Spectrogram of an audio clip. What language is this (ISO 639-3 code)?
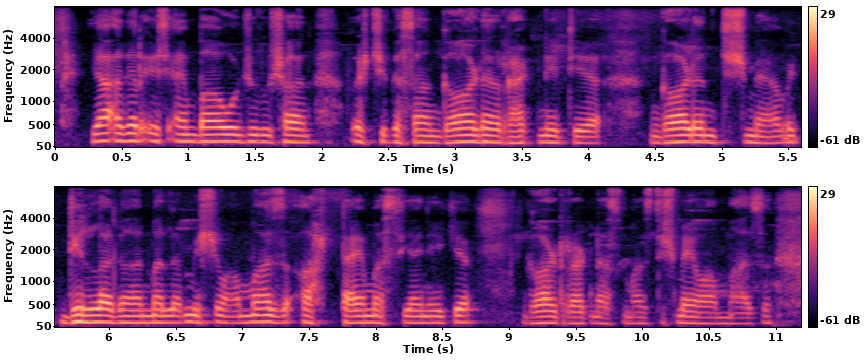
kas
